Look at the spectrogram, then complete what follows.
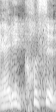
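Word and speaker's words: Mary Cassatt: 자, 그래서 딱 보시면 아시겠지만은요, 이제 드가의 제자라고 하긴 그런데, 그러니까 메리 커셋, 이게 발음을 그냥 원어민 대로 제가 발음을 했습니다.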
